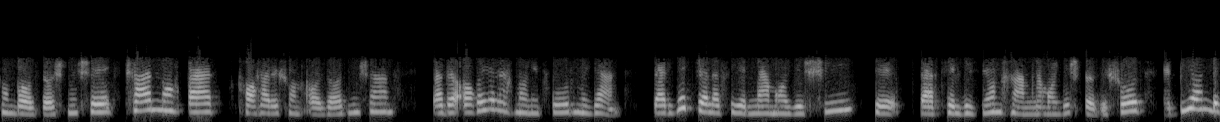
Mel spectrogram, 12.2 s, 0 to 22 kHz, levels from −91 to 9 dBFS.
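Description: No technical faults are audible at any point in the audio.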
